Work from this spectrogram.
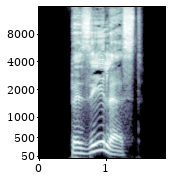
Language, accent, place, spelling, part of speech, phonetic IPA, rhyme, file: German, Germany, Berlin, beseelest, verb, [bəˈzeːləst], -eːləst, De-beseelest.ogg
- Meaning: second-person singular subjunctive I of beseelen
